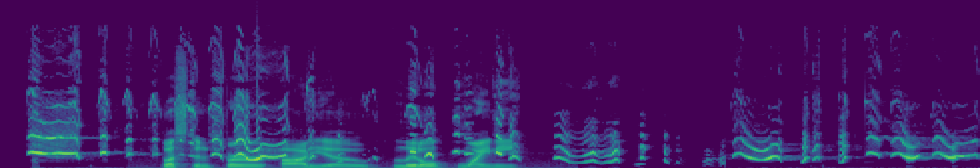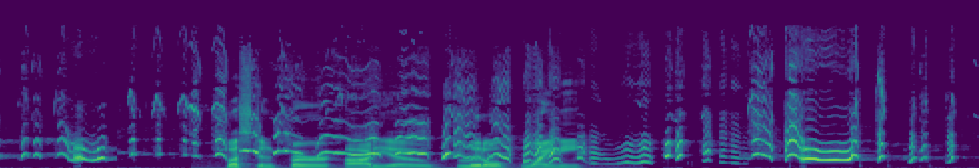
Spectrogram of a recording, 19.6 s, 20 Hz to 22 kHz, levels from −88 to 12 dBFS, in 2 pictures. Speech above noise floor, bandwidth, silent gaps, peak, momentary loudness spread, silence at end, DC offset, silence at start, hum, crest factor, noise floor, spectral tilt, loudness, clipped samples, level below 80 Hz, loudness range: 39 dB; 17.5 kHz; none; 0 dBFS; 20 LU; 0.25 s; under 0.1%; 0.3 s; none; 20 dB; -58 dBFS; -1.5 dB/octave; -16 LUFS; under 0.1%; -60 dBFS; 8 LU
